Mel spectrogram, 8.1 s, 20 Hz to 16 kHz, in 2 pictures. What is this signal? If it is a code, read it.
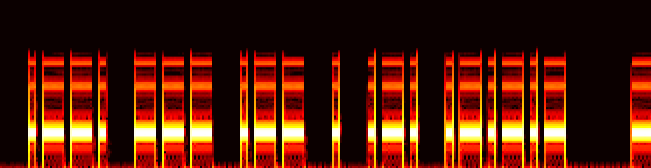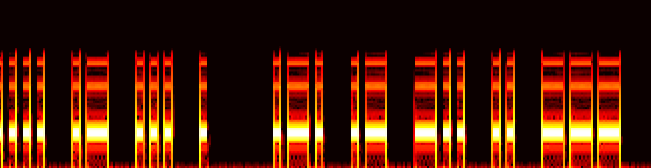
Morse code, heard as a keyed tone, about 27 wpm, 800 Hz. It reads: POWER. BASE RADIO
